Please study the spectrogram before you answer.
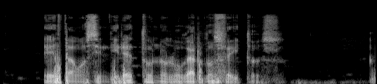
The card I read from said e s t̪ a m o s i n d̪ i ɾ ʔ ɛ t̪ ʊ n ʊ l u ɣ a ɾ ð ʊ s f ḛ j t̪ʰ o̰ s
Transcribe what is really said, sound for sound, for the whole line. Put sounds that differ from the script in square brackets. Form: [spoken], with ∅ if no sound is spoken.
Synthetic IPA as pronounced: e s t̪ a m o s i n d̪ i ɾ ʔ ɛ t̪ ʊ n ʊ l u ɣ a ɾ ð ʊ s f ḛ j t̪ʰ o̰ s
